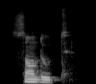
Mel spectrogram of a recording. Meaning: no doubt, most probably, most likely
- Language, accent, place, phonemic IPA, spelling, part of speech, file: French, France, Lyon, /sɑ̃ dut/, sans doute, adverb, LL-Q150 (fra)-sans doute.wav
